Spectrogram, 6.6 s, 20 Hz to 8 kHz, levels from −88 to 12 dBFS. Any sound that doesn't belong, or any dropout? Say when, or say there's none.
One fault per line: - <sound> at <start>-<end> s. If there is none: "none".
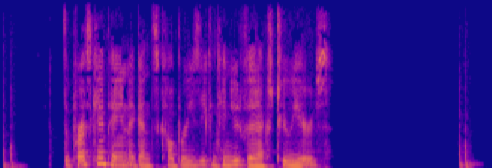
none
